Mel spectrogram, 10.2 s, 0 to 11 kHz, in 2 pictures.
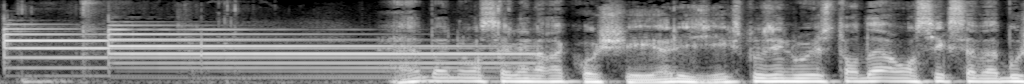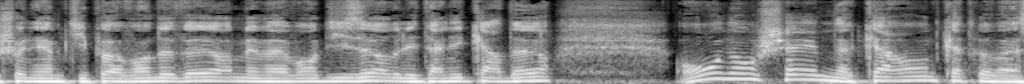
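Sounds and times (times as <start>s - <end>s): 
bright metallic bell ringing: 0.0s - 2.9s
speech: 2.0s - 10.2s.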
